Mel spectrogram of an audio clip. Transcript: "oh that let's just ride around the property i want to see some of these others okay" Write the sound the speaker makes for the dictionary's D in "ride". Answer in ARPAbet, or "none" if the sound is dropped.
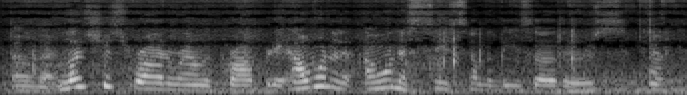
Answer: D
